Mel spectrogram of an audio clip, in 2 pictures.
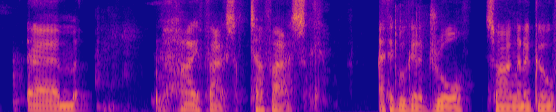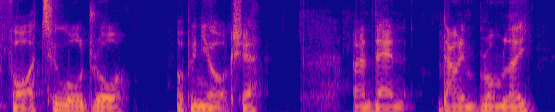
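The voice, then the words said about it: Put-on regional English accent. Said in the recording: “I don't know why I'm doing these accents ... It's a really good accent. That really was not a Bromley accent either”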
